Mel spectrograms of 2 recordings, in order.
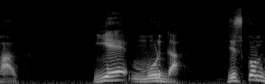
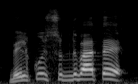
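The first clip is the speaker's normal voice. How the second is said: ordinary delivery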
